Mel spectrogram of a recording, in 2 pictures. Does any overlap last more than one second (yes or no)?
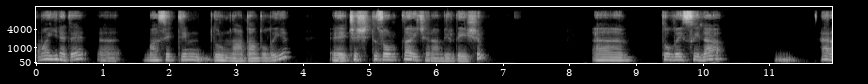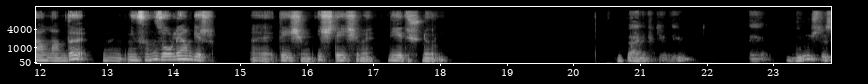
no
